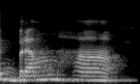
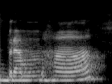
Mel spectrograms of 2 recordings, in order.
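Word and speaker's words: ब्रह्म: First M and then Ha. We don't say Hma. Ha is not pronounced first. So we don't say Brahma. We say Brahma.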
